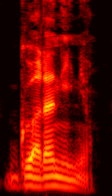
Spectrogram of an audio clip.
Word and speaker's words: Guadagnino: Ja, gut, aber das, wir werden ja auch nicht die ersten, die irgendeinen Namen falsch aussprechen, aber liebe ja, Jungs, der Herr heißt Guadagnino.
